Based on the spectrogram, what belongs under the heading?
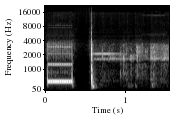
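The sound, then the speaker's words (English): A steady dual-tone telephone keypad beep sounds briefly and loudly as a number picked at random from the phone book is dialed, then a click, followed by a fainter, continuous tone with slight fluctuations, like a phone line connecting. “We just thought we'd ring a number at random in the phone book”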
